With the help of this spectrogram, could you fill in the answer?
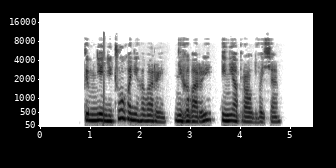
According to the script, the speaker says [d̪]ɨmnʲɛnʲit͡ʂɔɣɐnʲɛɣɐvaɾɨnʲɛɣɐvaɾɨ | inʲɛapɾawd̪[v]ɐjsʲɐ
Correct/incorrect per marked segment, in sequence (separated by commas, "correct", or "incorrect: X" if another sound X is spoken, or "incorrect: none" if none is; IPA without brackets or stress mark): incorrect: t̪, correct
